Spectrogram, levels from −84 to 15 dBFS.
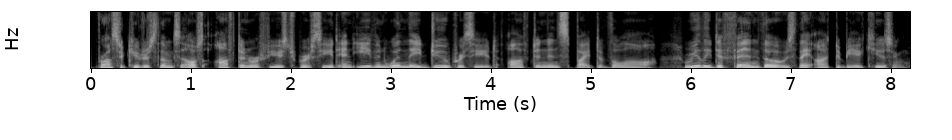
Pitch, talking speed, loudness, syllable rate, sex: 130 Hz, 200 wpm, -17 LUFS, 5.8 syllables/s, male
